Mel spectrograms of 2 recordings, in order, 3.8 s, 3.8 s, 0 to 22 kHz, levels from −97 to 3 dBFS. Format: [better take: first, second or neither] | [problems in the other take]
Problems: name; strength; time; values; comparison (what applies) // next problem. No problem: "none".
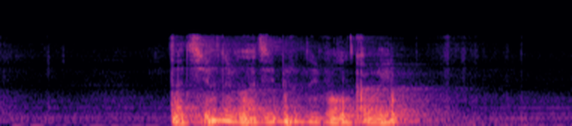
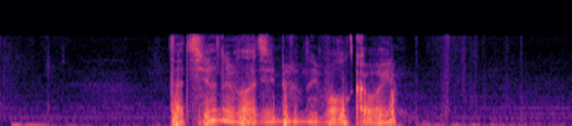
second | room echo; dies away in 0.6 s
